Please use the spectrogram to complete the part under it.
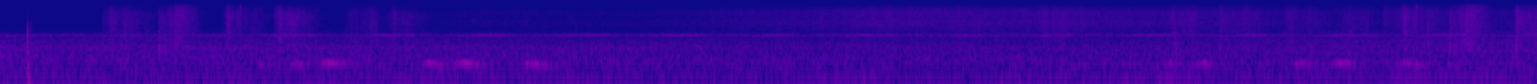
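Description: Footsteps crunch slowly over snowy ground.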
